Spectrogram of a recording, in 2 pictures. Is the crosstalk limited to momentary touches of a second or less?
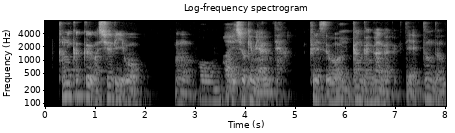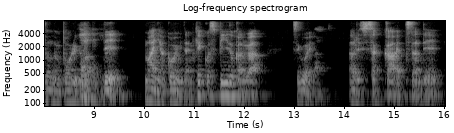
Yes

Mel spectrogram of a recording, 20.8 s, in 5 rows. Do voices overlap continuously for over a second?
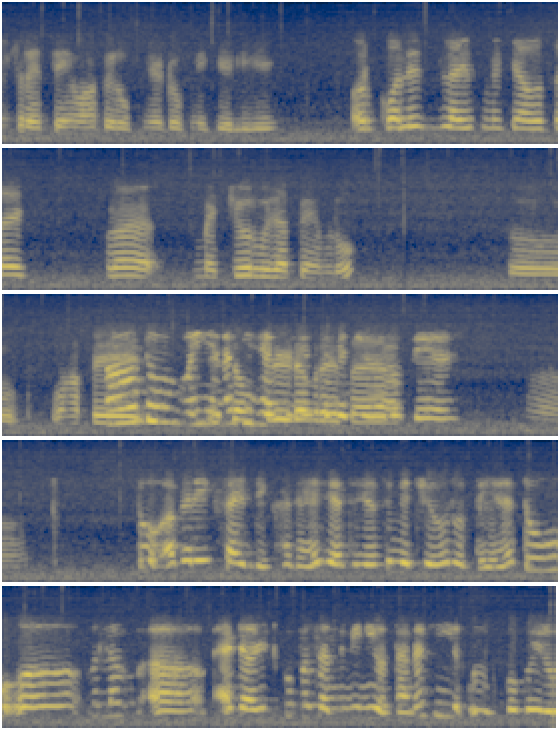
Yes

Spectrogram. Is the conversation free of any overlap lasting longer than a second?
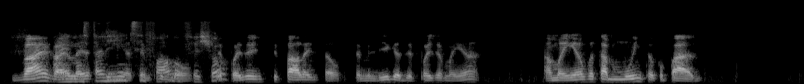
No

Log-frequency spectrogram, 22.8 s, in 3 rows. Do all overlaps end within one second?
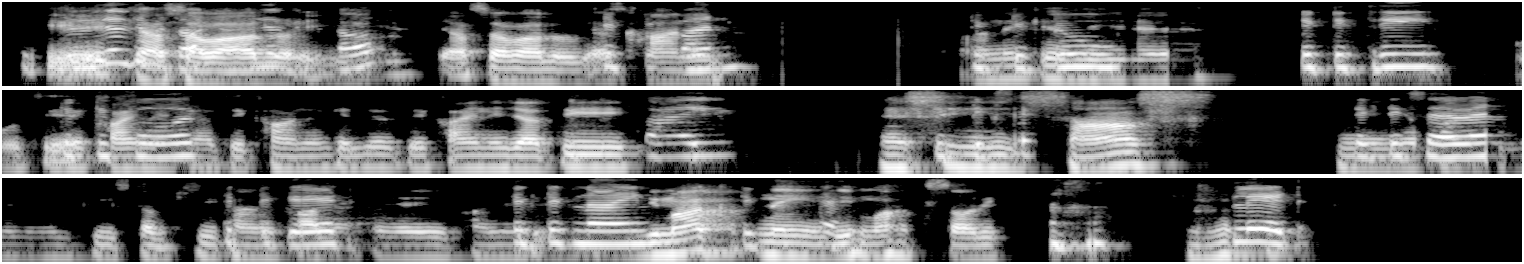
No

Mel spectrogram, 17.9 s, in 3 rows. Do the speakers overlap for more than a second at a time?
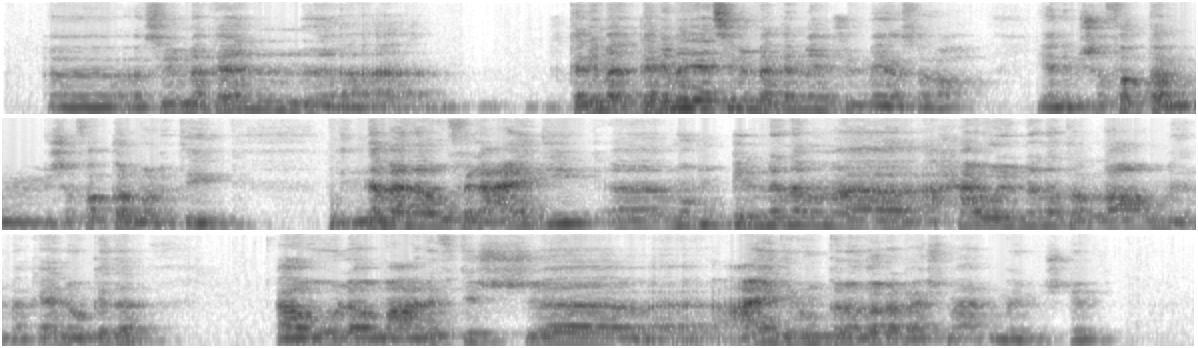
No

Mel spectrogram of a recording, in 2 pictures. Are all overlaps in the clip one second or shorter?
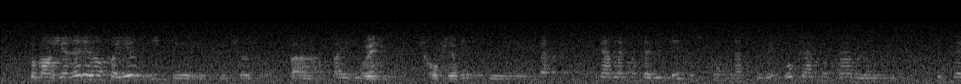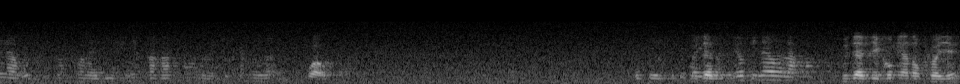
Yes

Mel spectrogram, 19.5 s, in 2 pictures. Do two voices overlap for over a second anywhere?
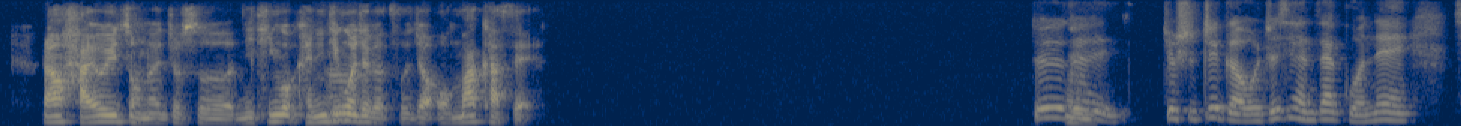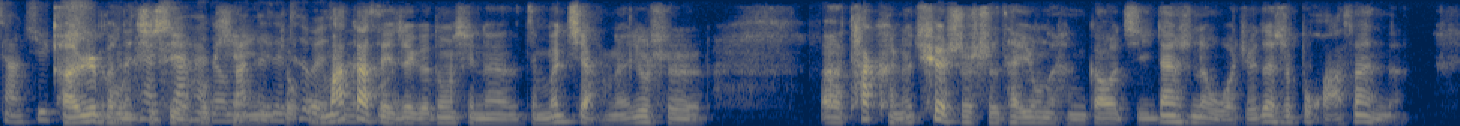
Yes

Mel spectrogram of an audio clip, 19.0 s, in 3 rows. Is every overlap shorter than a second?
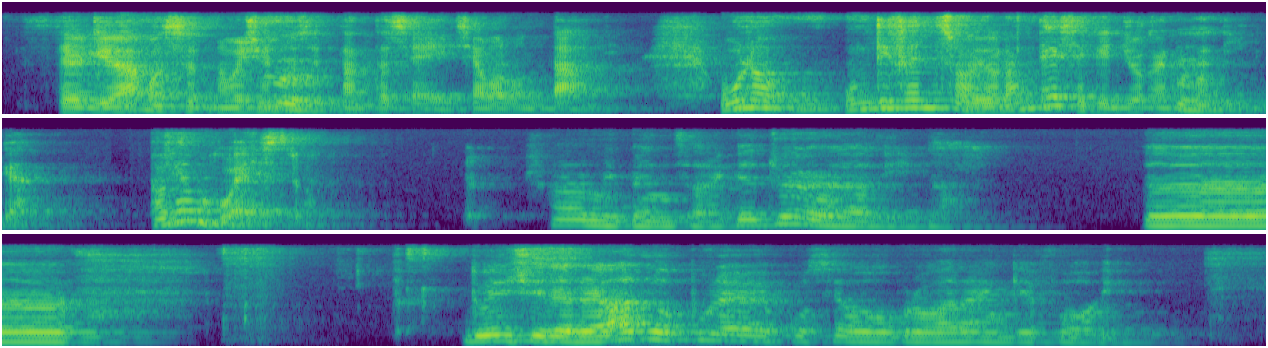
Yes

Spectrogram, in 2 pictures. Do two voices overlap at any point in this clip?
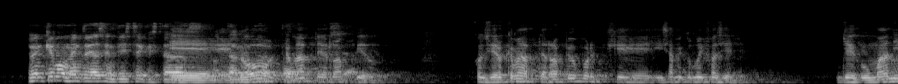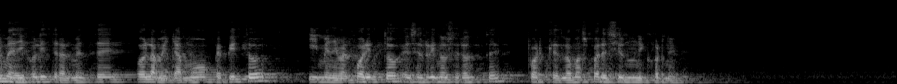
Yes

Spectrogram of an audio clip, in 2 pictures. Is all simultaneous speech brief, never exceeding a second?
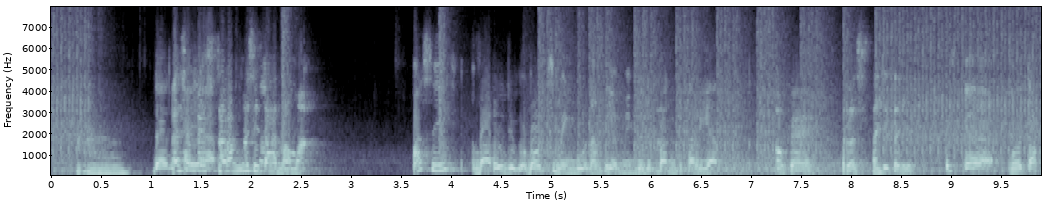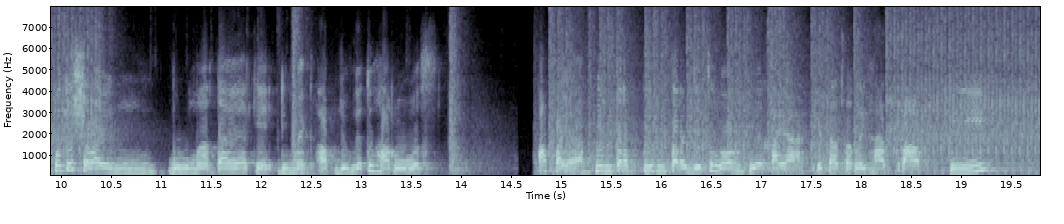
No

